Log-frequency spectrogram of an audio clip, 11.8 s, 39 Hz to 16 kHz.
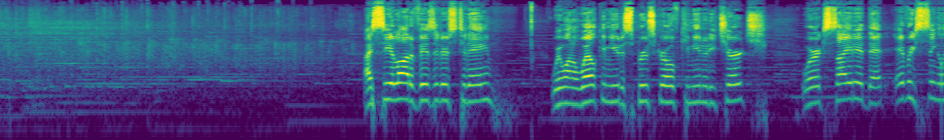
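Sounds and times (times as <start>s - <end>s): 
audience clapping: 0.0s - 5.0s
speech: 4.6s - 11.7s.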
